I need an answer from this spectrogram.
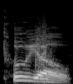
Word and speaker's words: Puyol: Pronounced Pooh-Yole.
